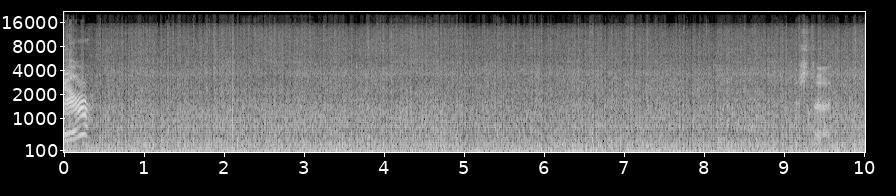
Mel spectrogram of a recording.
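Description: Motorcycle ridden without its tour pack on an Arizona road, a loud constant low engine drone mixed with heavy rushing wind buffeting the microphone, steady throughout.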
